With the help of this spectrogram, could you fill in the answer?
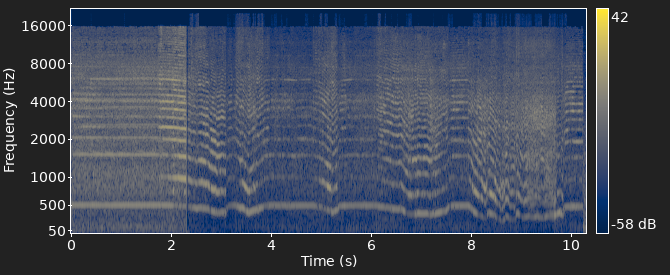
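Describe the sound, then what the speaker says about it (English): A Dremel rotary tool cuts into a Honda Civic EF bumper with a high, whining spin that holds steady, then dips and rises in pitch as the cut loads and unloads, up close and loud, with no talking. "I'm going to go ahead and start cutting."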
